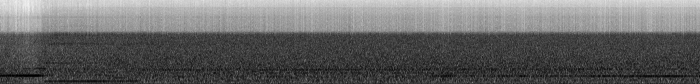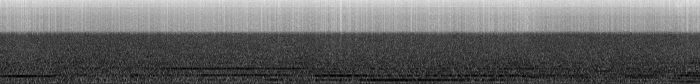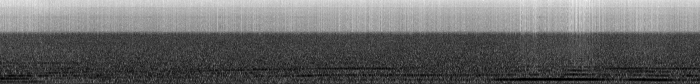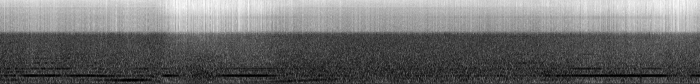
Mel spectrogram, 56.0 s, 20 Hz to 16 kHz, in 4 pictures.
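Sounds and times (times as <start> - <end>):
electric motor and propeller whine: 0.0 - 56.0
wind rushing over microphone: 0.0 - 56.0.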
